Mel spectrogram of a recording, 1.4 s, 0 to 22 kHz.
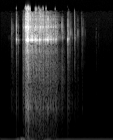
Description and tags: marbles - 15cm ceramic bowl - shaking bowl ~10% full - ~13mm marbles 03
Shaking a 15cm diameter ceramic bowl about 10% full of approximately 13mm diameter glass marbles.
